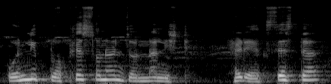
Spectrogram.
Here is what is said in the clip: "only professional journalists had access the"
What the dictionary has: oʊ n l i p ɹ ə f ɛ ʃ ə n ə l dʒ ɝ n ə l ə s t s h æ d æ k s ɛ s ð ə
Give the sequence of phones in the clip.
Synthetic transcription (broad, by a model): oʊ n l i p ɹ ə p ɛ s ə n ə l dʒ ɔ n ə l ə s t h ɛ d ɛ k s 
